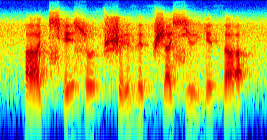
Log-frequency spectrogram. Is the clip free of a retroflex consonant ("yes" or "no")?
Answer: no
